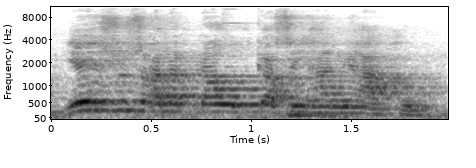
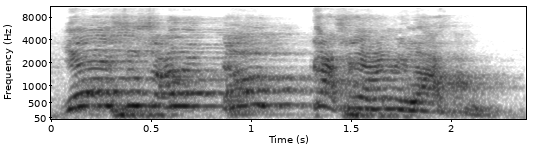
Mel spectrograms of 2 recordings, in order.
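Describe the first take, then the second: First: It is said quietly and softly. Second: It is said loudly and forcefully.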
